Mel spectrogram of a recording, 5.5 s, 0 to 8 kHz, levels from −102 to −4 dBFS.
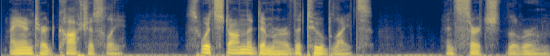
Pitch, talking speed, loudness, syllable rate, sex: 95 Hz, 165 wpm, -20 LUFS, 5.5 syllables/s, male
